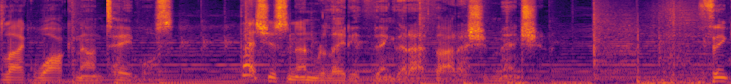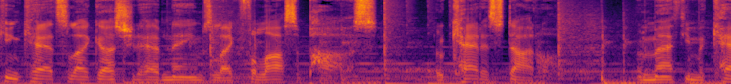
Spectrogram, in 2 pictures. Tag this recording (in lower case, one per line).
music
speech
